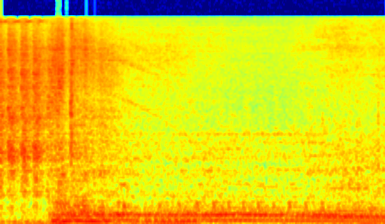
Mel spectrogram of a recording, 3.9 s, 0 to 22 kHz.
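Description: BMW E36 fitted with a swapped Lexus 3UZ-FE V8 cranks briefly and fires up loudly, then settles into a deep, steady idle rumble close by.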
